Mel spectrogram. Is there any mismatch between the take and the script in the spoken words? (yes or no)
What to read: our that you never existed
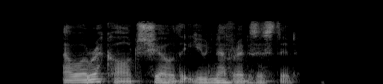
yes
